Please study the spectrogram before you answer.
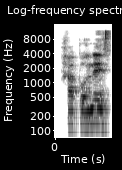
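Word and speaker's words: japonés: different rules of pronunciation japones because it ends in an S but the accent the emphasis on that last syllable requires an accent on that e to make it happen s but because we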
